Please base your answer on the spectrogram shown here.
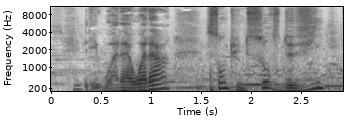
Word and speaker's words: Wara Wara: La prononciation se rapproche de war qui signifie nous et qui désigne un collectif. Les wala sont une source de vie qui émane de la nature.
